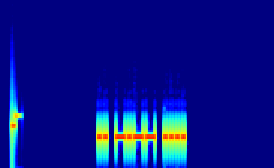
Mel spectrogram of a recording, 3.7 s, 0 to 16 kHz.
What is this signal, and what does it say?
Morse code, heard as a keyed tone, about 30 wpm, 700 Hz. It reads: IYH
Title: USA Call Sign Postfixes - 3 Letters 30wpm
